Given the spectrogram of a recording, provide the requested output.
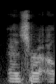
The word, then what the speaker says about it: Ezra: If you go to Yaspace, my name is spelled EZRAELIJAH, Ezra Elijah.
